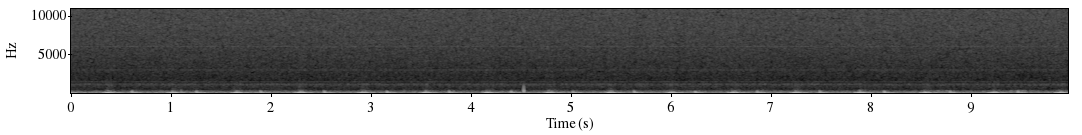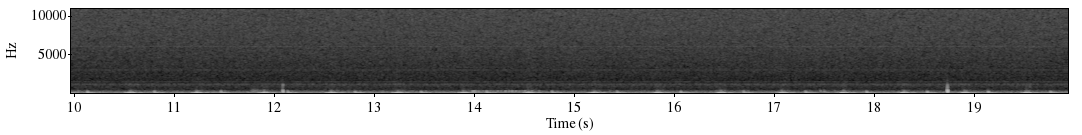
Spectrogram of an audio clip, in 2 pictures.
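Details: Stethoscope heart audio from a person doing breath-holds (an initial breath-hold of over 3 minutes, then 15 breaths in 17.5 minutes): a steady, strong, regular heartbeat at about 95 per minute with clear lub-dub pairs; normal heart sounds.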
